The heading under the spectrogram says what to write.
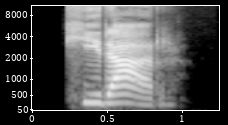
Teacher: Before E or I, the G has a stronger sound from the throat, similar to the Spanish J.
